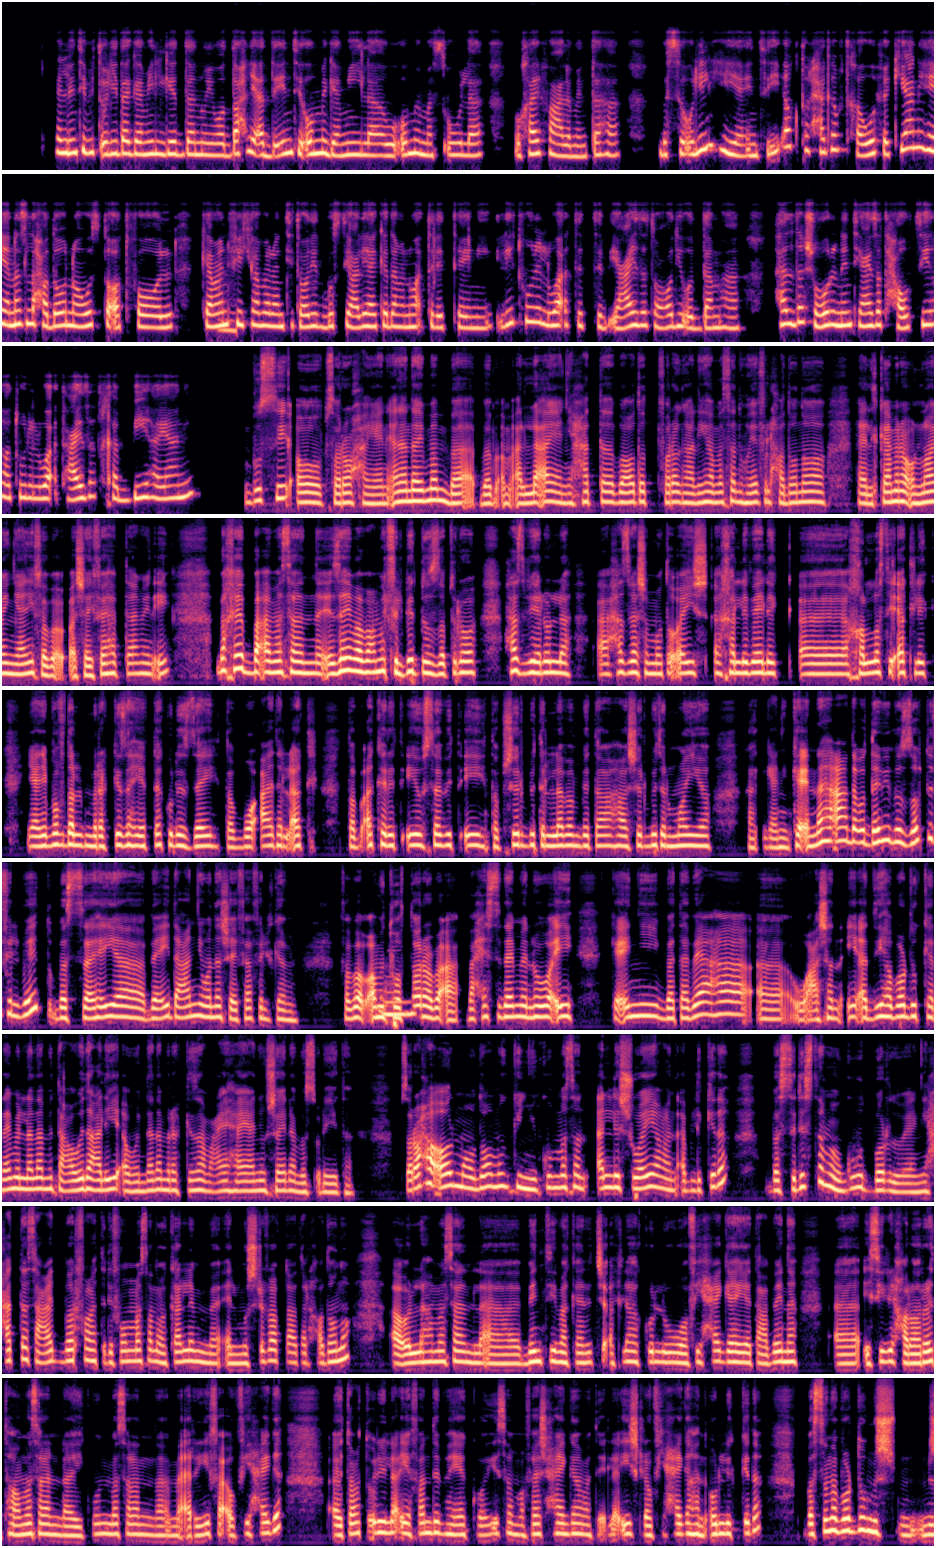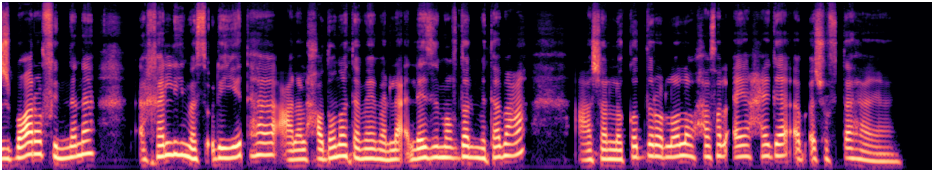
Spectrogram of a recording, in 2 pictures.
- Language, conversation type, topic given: Arabic, advice, إزاي بتتعامل/ي مع الإرهاق والاحتراق اللي بيجيلك من رعاية مريض أو طفل؟
- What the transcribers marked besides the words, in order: in English: "Online"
